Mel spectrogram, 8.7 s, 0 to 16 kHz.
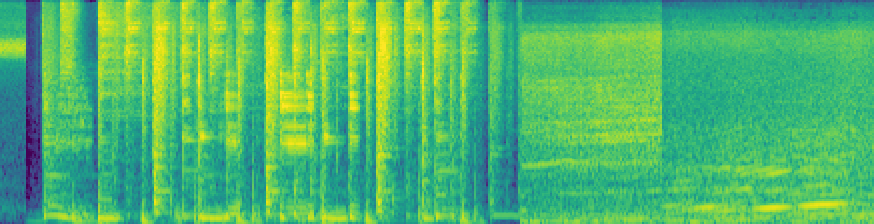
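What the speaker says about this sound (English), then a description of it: "Oh, it sounds like a Porsche." Rhythmic thumping music, then the engine of a 2000 Porsche 986 Boxster S revs up, its pitch climbing steadily, close and loud.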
